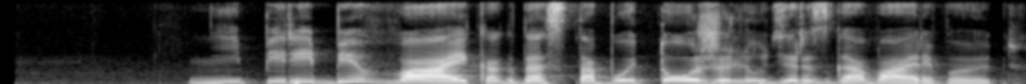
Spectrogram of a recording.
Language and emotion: Russian, angry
